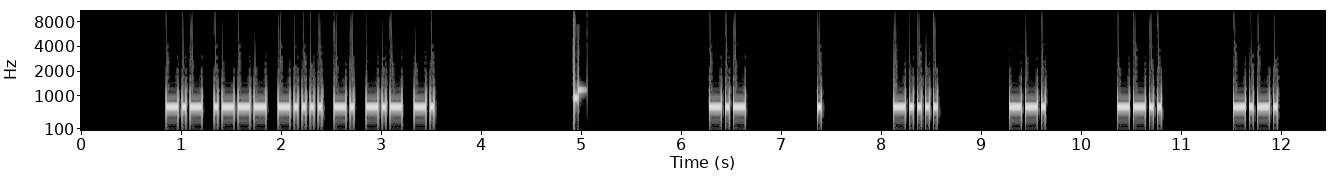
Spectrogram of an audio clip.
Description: Morse code, heard as a keyed tone, about 30 wpm, spaced as for 15 wpm, 700 Hz. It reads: KJ6NKN KE6GZC
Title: USA Call Signs - 6 Characters - 6x Character Spacing - 30wpm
